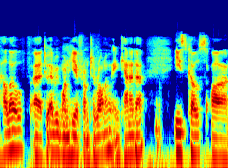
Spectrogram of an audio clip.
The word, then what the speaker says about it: Toronto: you've got the uh the city name pronounced correctly as well without the T Toronto exactly yeah he's really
